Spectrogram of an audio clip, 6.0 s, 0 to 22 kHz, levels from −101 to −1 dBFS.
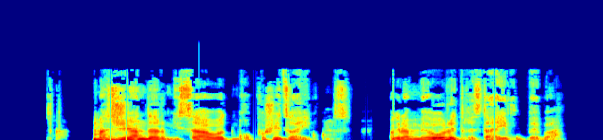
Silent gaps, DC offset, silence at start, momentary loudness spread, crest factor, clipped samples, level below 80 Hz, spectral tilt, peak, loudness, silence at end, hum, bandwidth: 0.70-0.92 s, 3.53-3.61 s, 3.74-3.89 s; under 0.1%; 0.45 s; 17 LU; 16 dB; under 0.1%; -46 dBFS; -5 dB/octave; 0 dBFS; -15 LUFS; 0.45 s; none; 11.5 kHz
